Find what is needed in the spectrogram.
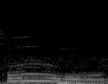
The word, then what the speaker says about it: Chingy: Chingy.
